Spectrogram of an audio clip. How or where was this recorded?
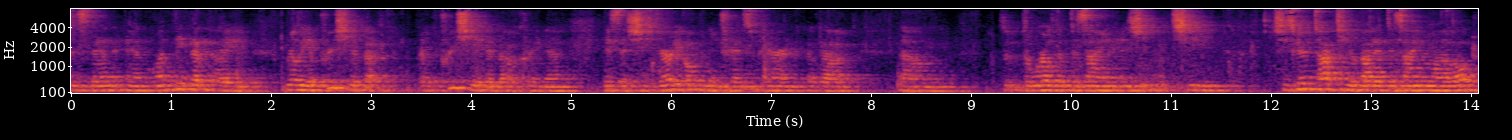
large echoing room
